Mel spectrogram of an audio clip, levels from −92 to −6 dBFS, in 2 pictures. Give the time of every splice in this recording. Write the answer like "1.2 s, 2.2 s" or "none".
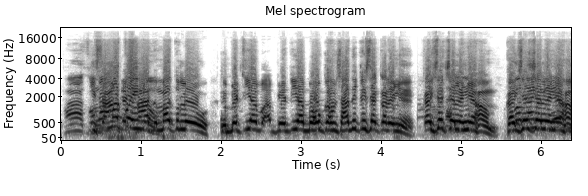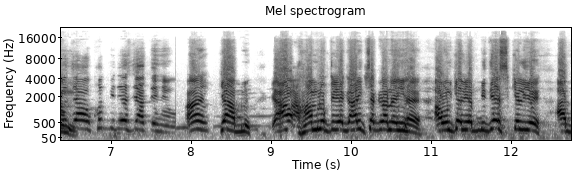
4.4 s, 5.5 s, 8.0 s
